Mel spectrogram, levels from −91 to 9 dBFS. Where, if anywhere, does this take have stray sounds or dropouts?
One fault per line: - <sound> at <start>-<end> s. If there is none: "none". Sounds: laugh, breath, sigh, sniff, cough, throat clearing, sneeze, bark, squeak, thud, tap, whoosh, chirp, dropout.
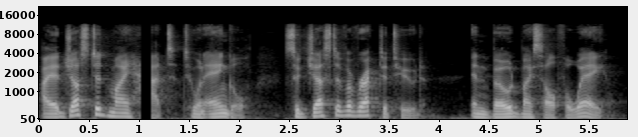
- dropout at 1.0-1.1 s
